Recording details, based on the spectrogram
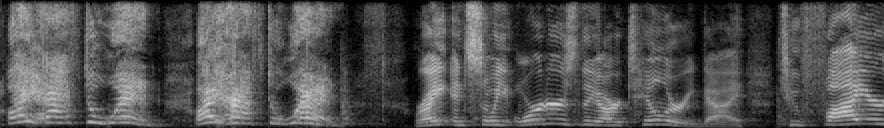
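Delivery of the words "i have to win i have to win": much higher, louder frantic mock yell of a general; Cornwallis desperate shout. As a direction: scream it like a general who can't bear to lose. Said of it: "sees this and goes".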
